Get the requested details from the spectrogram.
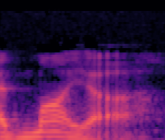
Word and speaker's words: admire: در بریتیش میگیم admire. آر تلفظ نمیشه.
